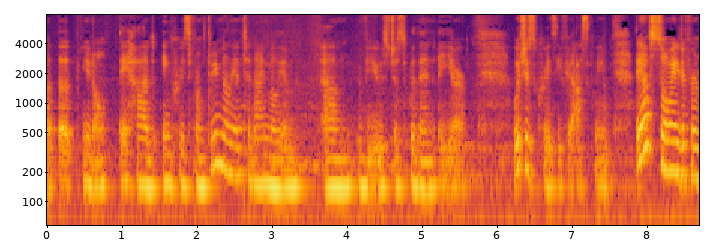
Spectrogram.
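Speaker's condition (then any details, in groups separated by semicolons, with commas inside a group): No condition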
